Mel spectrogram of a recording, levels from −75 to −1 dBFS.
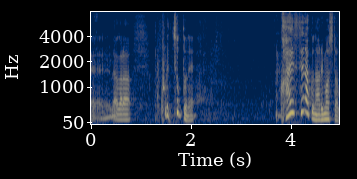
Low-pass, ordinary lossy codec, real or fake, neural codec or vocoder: none; none; real; none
